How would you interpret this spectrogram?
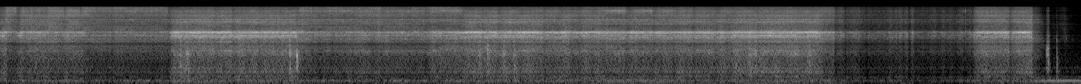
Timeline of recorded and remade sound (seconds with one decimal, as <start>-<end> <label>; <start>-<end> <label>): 0.0-10.8 remade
